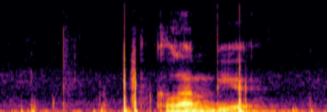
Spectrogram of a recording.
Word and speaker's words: Columbia: The beats of the following sentence fall on the words I like and the second syllable of Columbia. Columbia.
